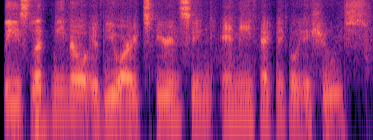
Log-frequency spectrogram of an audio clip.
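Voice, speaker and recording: A man's voice: mid-range voice, normal speed, mellow, rough recording. A man with a Filipino accent streaming a card game, methodically thinking aloud and correcting himself as he plans each move. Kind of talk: live deck-test commentary.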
